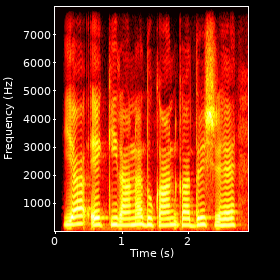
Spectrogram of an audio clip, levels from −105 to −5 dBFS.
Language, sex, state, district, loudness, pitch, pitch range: Hindi, female, Jharkhand, Ranchi, -14 LUFS, 240 Hz, 230-250 Hz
